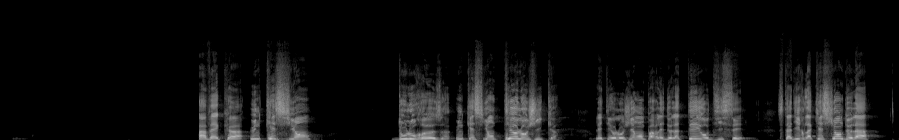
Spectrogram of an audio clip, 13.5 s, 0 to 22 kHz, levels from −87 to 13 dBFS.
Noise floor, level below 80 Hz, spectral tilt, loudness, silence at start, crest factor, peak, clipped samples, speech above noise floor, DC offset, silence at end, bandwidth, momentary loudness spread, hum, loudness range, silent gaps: -73 dBFS; -66 dBFS; -3 dB/octave; -26 LUFS; 3 s; 22 dB; -8 dBFS; under 0.1%; 47 dB; under 0.1%; 0.5 s; 13.5 kHz; 10 LU; none; 4 LU; 5.13-5.24 s, 5.33-5.40 s, 5.70-5.86 s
